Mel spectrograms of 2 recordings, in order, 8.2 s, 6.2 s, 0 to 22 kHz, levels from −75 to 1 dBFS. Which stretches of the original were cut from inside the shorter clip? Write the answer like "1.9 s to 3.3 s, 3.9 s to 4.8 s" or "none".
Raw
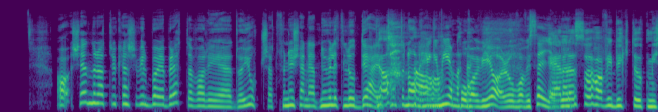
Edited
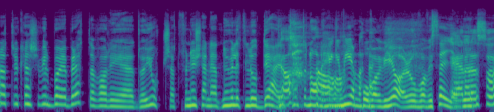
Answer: none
